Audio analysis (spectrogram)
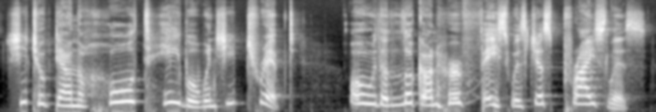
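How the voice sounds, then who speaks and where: Man as girlish young unicorn mare in a pony story, naive and gossipy, pitch lifted and bouncing. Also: sing-song, unhurried, darkish tone, no echo, studio quality, heavily acted. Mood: gossipy, amused.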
